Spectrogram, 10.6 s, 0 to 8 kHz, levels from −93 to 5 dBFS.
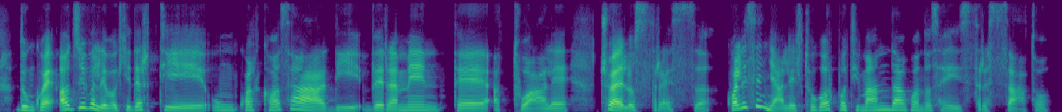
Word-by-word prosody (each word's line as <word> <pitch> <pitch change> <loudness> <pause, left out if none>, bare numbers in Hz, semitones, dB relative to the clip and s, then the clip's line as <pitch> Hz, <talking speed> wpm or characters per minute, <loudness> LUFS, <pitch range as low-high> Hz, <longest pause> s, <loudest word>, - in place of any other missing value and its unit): Dunque, 220 -4 +4
oggi 260 +8 +4
volevo 175 - +1
chiederti 185 -4 -3
un 185 0 -10
qualcosa 205 -1 +2
di 170 0 -7
veramente 175 -1 0
attuale, 155 -2 -4 0.3
cioè 190 - +8
lo 180 +1 -1
stress. - - 0 0.2
Quale 255 +8 +5
segnale 355 - 0
il 170 - -6
tuo 195 -1 -7
corpo 230 +3 -1
ti 210 -3 -12
manda 220 +4 0
quando 185 -4 -6
sei 165 -1 -9
stressato? - - -2
185 Hz, 125 wpm, -25 LUFS, 170-220 Hz, 0.3 s, cioè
